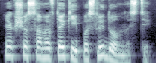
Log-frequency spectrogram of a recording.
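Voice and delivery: high-pitched character reply; woman character's voice. A narrator's reading. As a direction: lift the pitch well up for her line. Narrator voices Stemfulher in dialogue.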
